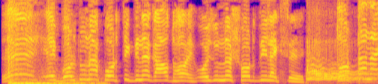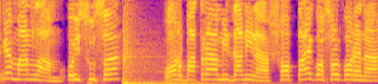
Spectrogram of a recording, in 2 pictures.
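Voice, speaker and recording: A woman's voice: very high voice, fairly even intonation, normal speed, over loud music. A woman with a Rajbongshi accent voicing a mouthy, bickering village youngster in a comic cartoon. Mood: teasing. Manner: teasing, insulting.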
